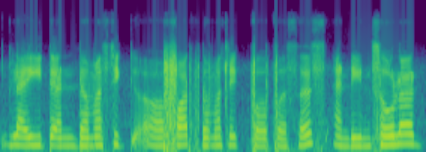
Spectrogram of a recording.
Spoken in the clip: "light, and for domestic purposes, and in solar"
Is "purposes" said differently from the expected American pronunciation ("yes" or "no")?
yes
